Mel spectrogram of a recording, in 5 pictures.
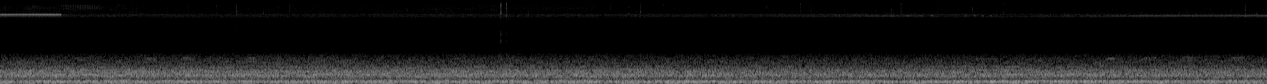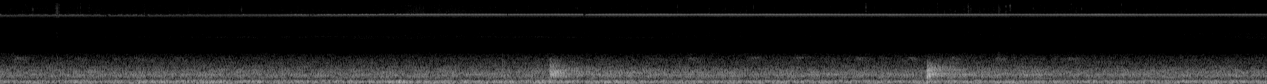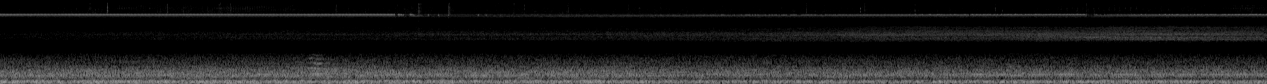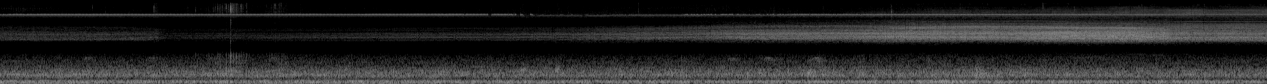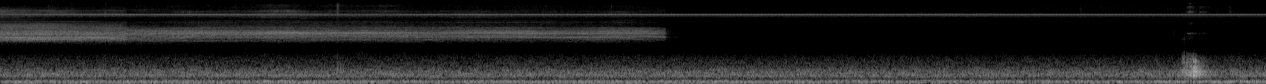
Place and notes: Recorded inside the metal piping of a cattle guard onto a Marantz PMD661 with a pair of DPA 4060s.
TX, USA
